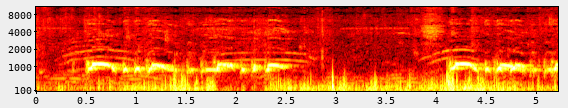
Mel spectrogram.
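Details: Zebra dove song, played to draw song from birds that have gone quiet: two rolling, stuttered coo phrases separated by a pause, with a steady low background hum.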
